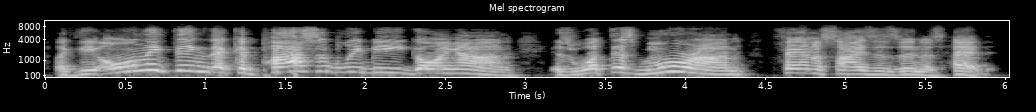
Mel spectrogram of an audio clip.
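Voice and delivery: high-pitched, incredulous outburst; exasperated rant. Real, not acted. Commentator tears into the cop's assumptions, exasperated. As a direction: let exasperation push the pitch up.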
